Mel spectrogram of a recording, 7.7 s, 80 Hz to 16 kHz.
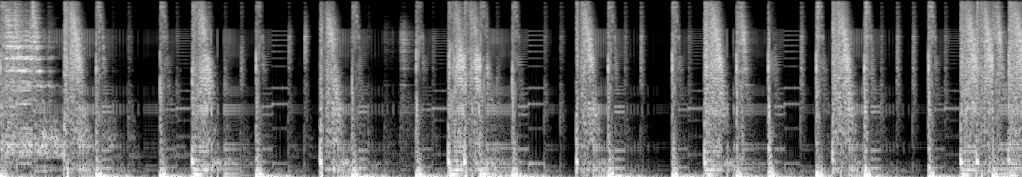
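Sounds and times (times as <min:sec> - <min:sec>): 
strange drums: 0:00.0 - 0:07.6.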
